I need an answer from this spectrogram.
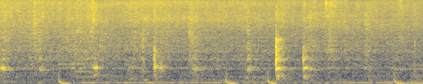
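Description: Beef and diced tomato sizzling in a frying pan while being stirred with a wooden spoon, the spoon knocking and scraping against the pan about six times.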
